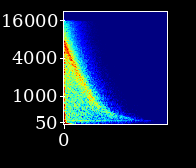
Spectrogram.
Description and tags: EH CRASH DRUM12
electro harmonix crash drum
electro, drum, harmonix, crash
